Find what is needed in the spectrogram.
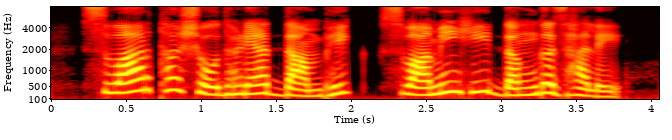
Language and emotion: Marathi, neutral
